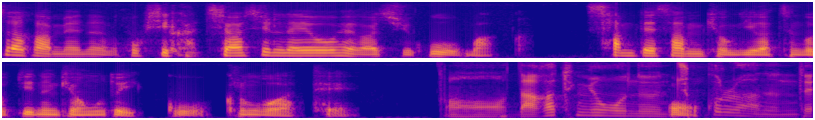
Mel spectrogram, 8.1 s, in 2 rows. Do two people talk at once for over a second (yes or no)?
no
